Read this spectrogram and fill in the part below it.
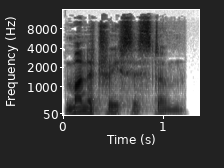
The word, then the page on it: monetary system: British English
